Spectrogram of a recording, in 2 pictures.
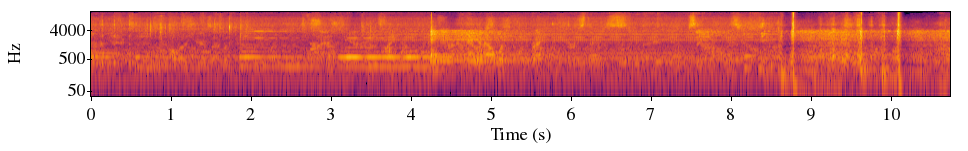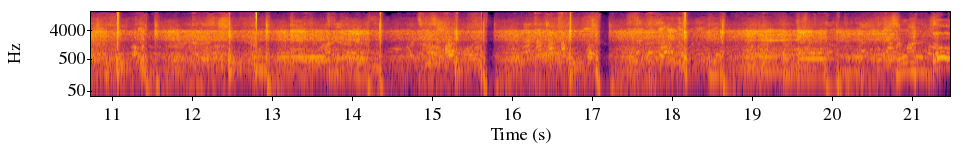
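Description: A one-man band starts a song live, playing guitar and a foot-played kick drum. For the first half, held guitar notes ring out. About halfway through, the kick drum comes in with steady beats under the strumming.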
